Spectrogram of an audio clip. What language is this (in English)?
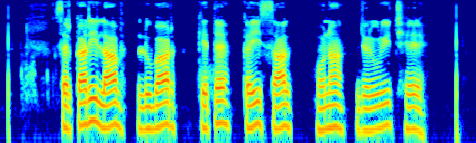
Magahi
